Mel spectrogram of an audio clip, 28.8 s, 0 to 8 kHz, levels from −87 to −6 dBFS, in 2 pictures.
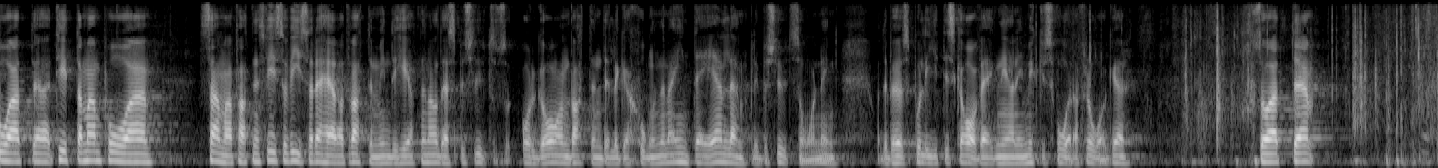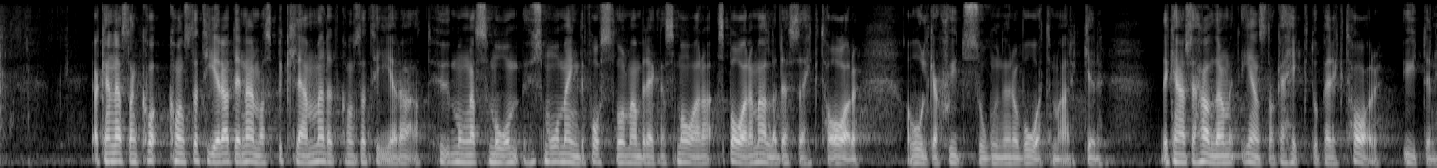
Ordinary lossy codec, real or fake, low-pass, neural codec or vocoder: none; real; 7.2 kHz; none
